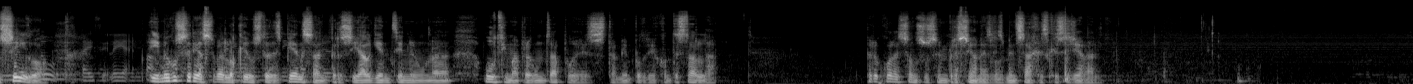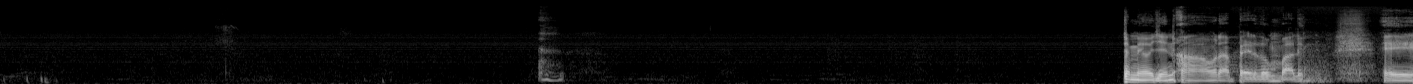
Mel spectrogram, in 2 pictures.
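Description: A woman speaks calmly into a microphone in a large hall, pausing at times.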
